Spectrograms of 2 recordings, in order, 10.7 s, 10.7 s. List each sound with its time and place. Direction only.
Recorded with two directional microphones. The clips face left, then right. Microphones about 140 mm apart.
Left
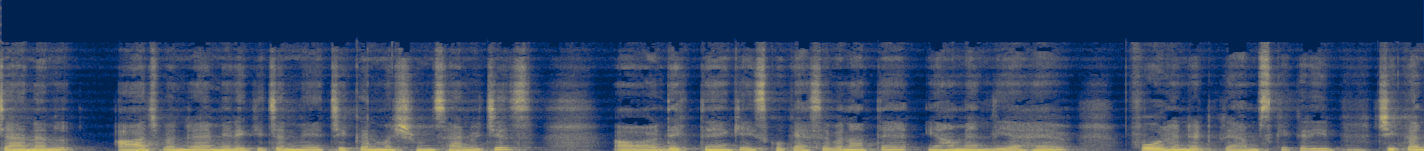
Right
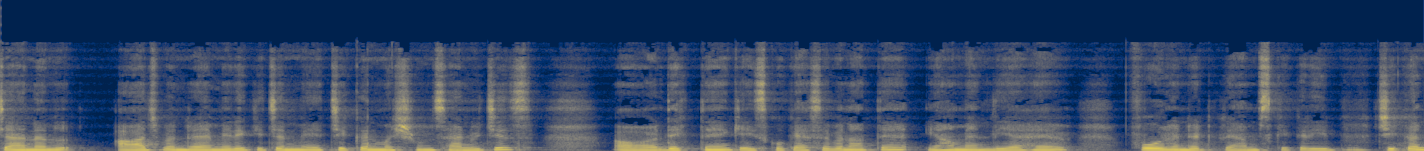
0.0 s a woman's voice: 60° right (ahead or behind)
